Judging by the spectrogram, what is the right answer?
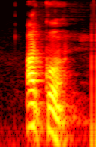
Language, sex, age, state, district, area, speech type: Nepali, female, 60+, West Bengal, Kalimpong, rural, read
